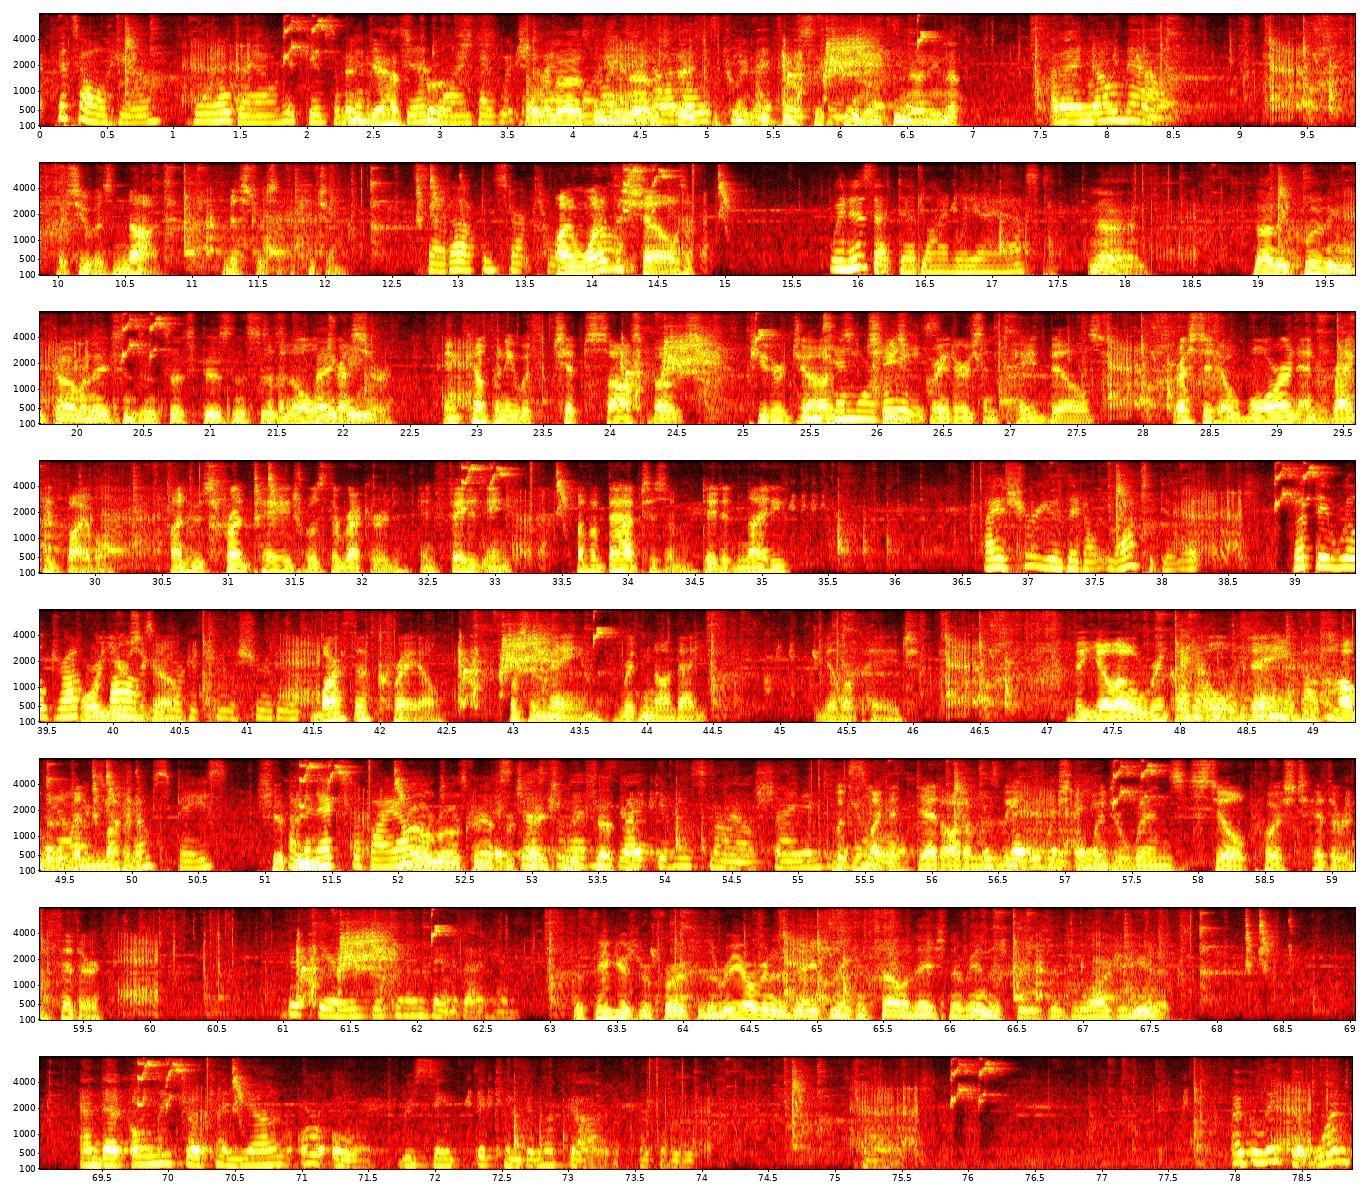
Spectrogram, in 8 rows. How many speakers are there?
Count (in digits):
4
